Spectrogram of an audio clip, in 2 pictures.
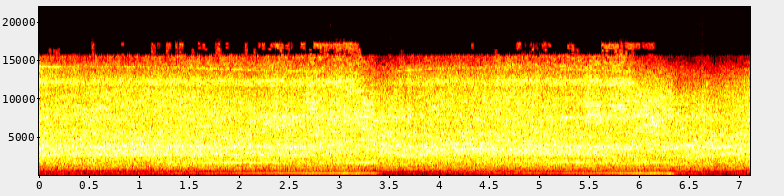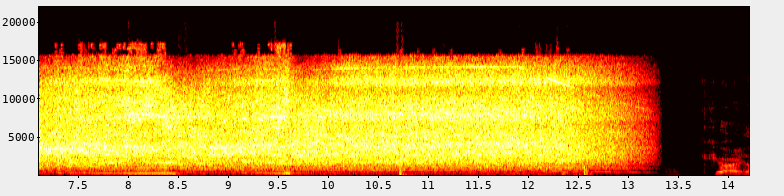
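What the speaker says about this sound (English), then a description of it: "I'm going to grind that first and then we'll tack it up" Continuous grinding on metal at a motorcycle headlight for a BMW adventure bike project, a steady loud whine with recurring tonal bursts, trailing off abruptly near the end; a voice speaks briefly over it.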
